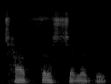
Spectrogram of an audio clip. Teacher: अब हम देख पा रहे होंगे कि छात्र धन चलति में च वर्ण आया है, चा का उच्चारण स्थान दंत होता नहीं, चा का उच्चारण स्थान क्या होता है, तालु होता है। तो यहाँ तालव्य सा का प्रयोग करेंगे विसर्ग के स्थान पे और हो जाएगा छात्र चलति।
